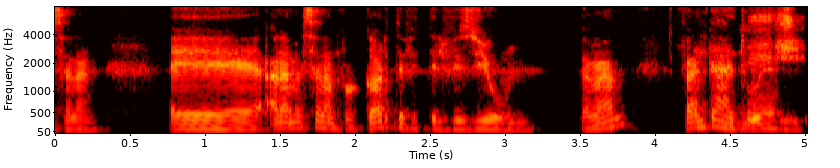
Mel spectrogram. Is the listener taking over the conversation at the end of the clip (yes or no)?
no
